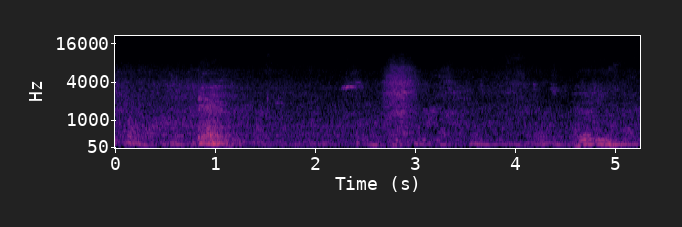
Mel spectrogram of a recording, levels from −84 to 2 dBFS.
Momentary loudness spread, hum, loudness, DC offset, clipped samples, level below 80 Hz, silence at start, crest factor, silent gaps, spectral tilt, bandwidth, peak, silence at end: 12 LU; none; -49 LUFS; under 0.1%; under 0.1%; under -90 dBFS; 0 s; 22 dB; none; -4.5 dB/octave; 15.5 kHz; -28 dBFS; 0 s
